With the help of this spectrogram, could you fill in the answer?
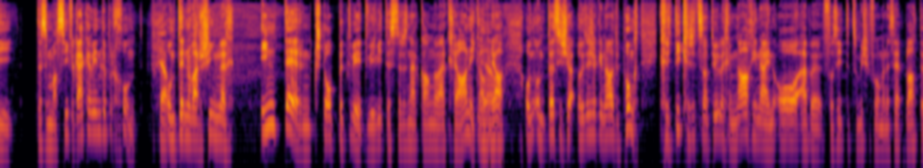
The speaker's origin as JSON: {"language": "German", "country": "Switzerland", "said": "also als Schweizer"}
